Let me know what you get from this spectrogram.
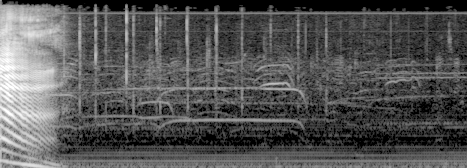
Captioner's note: people cheering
